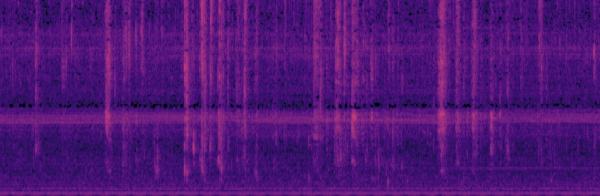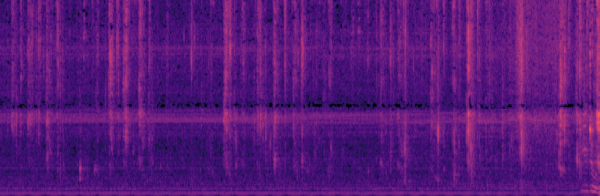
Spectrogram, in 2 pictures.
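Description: Yorkshire terrier chewing small pieces of raw carrot and apple, taking them one at a time from the cups of a plastic ice cube tray: scattered soft crunches and clicks, spaced out as she chews each piece slowly rather than gulping. A steady low hum runs underneath.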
